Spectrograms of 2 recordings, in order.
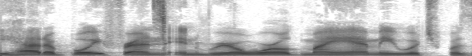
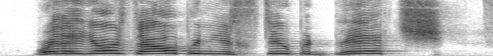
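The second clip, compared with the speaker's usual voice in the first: very high, shrill, loud, furious shrieking yell; 9 dB louder than usual. Retelling a Real World scene on the stairs: imitating someone yelling. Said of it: "he's yelling at her on the stairs".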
